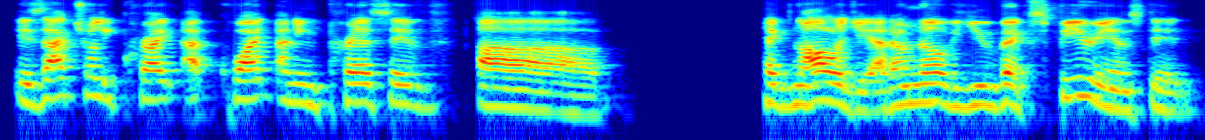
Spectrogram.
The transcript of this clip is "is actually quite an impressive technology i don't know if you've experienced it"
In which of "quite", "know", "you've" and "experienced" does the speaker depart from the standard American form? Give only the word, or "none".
none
